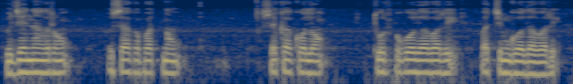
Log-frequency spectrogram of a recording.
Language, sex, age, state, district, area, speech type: Telugu, male, 30-45, Andhra Pradesh, Vizianagaram, rural, spontaneous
